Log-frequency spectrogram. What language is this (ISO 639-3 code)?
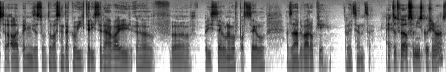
ces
